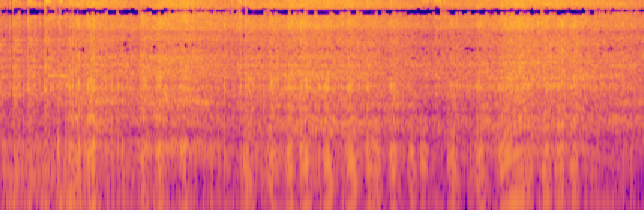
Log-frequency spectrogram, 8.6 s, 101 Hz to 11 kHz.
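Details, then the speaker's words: 1970s Stihl 032 two-stroke chainsaw, sat unused a long time: sputters and surges with an uneven, hunting note, running rough; owner assumes long storage and that it needs a tune-up and probably a new plug. "it does not run well right now I assume where it's been sitting for probably a long time it probably needs a good tune-up"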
